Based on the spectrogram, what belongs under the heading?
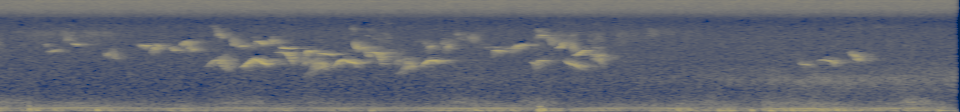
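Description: Faint songbird twittering: a busy run of quick, short chirps for the first six seconds, then a couple more near the end, over a low rumble.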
